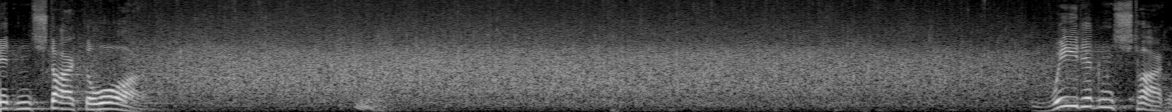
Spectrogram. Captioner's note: applause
